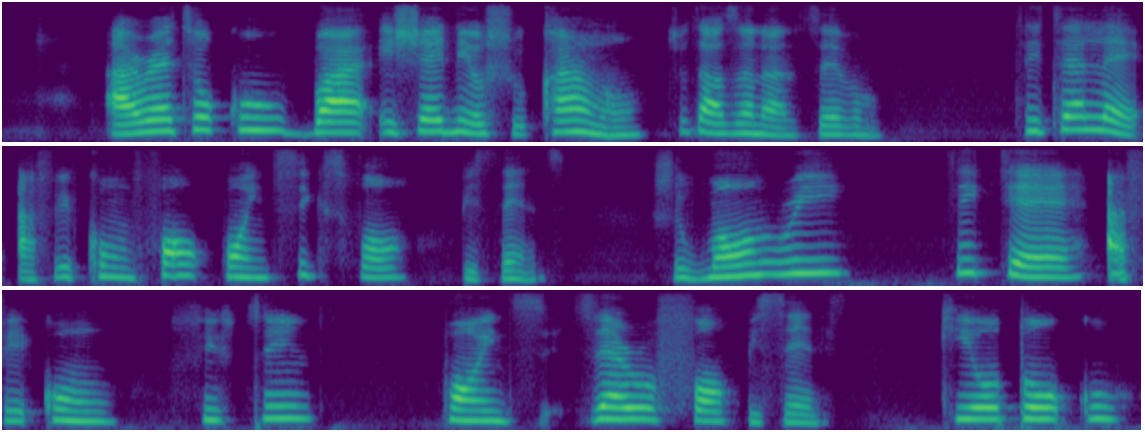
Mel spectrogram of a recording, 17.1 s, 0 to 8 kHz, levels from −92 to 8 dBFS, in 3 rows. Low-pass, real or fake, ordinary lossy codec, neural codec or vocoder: 7.2 kHz; fake; none; codec, 16 kHz in and 24 kHz out, 0.9 kbps, LongCat-Audio-Codec, fine tuned four codebook decoder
